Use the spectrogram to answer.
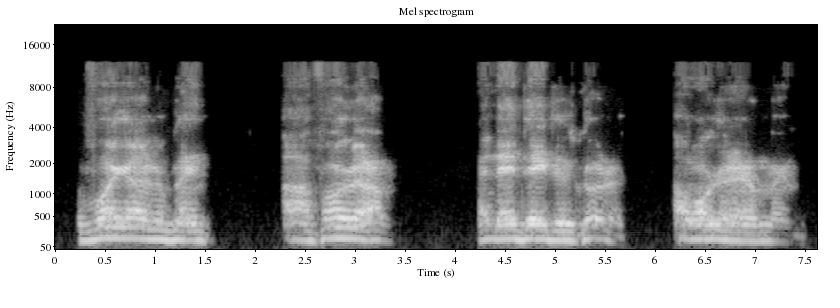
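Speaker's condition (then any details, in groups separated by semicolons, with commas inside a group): ALS/MND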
